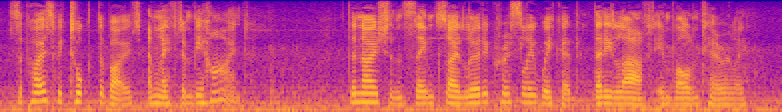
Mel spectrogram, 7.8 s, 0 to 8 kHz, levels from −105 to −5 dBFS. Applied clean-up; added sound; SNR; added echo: none; Bus; 13 dB; none.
